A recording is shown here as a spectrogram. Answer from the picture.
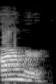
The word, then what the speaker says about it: Armour: Most people are like, when they pronounce my name often, it's like, Rhonda Armour. I'm like, no, Armour. It's not fancy. It's just Armour.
